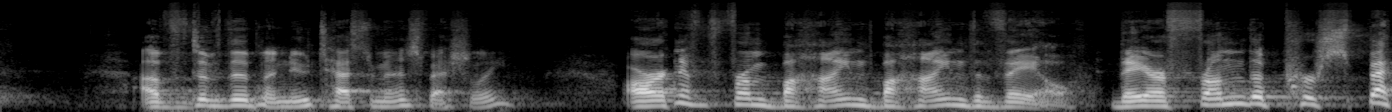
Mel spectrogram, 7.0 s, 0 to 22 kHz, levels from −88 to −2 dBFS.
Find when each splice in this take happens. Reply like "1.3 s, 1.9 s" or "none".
1.0 s, 1.3 s, 3.4 s, 4.3 s, 5.5 s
